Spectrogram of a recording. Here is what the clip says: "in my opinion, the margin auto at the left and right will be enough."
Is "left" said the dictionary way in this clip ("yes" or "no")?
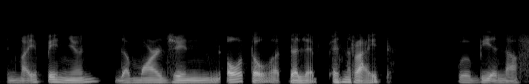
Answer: no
